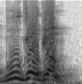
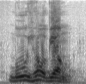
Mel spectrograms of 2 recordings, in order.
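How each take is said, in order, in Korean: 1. 두 번째 음절은 '교'로 발음해요. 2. 두 번째 음절은 '효'로 발음해요. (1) "무교병으로 하지 말고" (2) "무효병으로 발음한 게 더 좋아요"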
